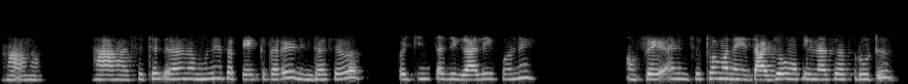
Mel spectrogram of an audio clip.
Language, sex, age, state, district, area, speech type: Sindhi, female, 18-30, Gujarat, Junagadh, rural, conversation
